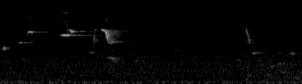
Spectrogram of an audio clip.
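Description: Rainbow lorikeet giving a few quick, shrill chirps and one harsher screech in the first second, then a single brief squeak after a pause.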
